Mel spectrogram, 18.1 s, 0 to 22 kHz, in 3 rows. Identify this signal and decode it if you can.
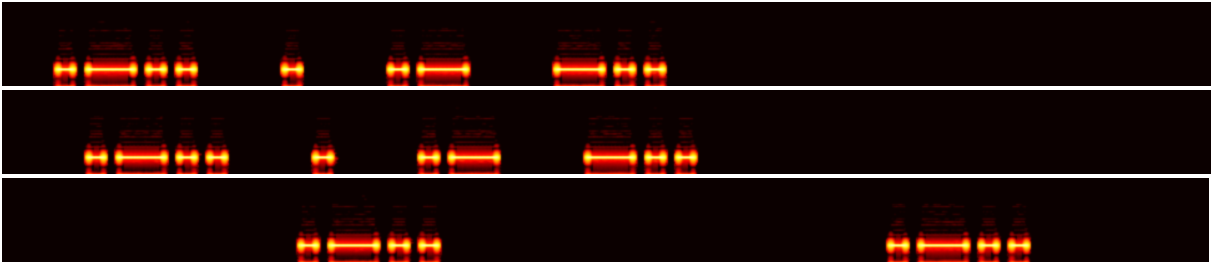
Morse code, heard as a keyed tone, about 16 wpm, spaced as for 11 wpm, 800 Hz. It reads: LEAD LEAD L L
